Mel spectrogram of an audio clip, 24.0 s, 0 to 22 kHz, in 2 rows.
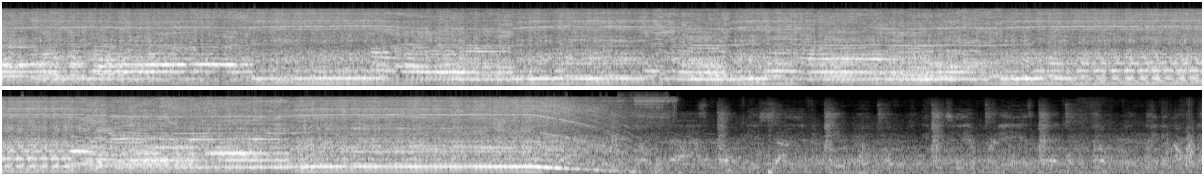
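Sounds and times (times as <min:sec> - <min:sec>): rotary tool sanding plastic: 0:00.0 - 0:18.8.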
